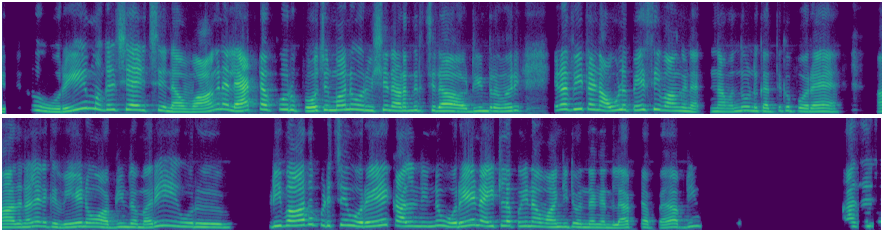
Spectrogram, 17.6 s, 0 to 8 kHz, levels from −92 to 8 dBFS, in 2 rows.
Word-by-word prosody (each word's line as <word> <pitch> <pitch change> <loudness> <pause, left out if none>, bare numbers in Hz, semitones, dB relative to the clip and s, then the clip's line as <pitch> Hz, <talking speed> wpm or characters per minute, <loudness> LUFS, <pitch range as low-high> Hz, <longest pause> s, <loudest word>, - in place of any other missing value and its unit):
எனக்கு 235 +9 -11 0.2
ஒரே 220 +9 +1 0.2
மகிழ்ச்சி 345 -1 -1
ஆயிடுச்சு. 320 -1 +1
"நான் 205 -1 0
வாங்கின 360 - +2
லேப்டாப்க்கும் 340 +7 +4
ஒரு 325 - -2
பிரோஜனமான 315 +7 +2
ஒரு 325 - 0
விஷயம் 290 +2 -1
நடந்துருச்சுடா!" 270 -1 +1
அப்படீன்ற 240 +3 -1
மாரி. 260 +4 -2 0.3
ஏன்னா, 350 +5 +5
வீட்ல 375 -2 +3
நான் 295 -4 +3
அவ்வளோ 335 +5 0
பேசி 340 +3 +1
வாங்குனேன். 250 -6 0 0.2
"நான் 215 -1 -3
வந்து 250 +5 -3
ஒண்ணு 250 -2 -3
கத்துக்க 260 +5 -4
போறேன். 220 0 0 0.5
அ - - -1
அதனால 250 +6 -1
எனக்கு 260 -4 -3
வேணும்." 270 0 0
அப்படீன்ற 245 +2 -2
மாரி, 270 +10 -2 0.2
ஒரு 255 -2 -1 0.7
பிடிவாதம் 345 +6 +3
பிடிச்சு 350 +2 -3
ஒரே 290 +3 +4 0.2
கால்ல 310 -1 +2
நின்னு 300 +4 -4
ஒரே 285 +4 +3
நைட்ல 320 +1 +2
போய் 310 0 -2
நான் 280 -3 -2
வாங்கிட்டு 255 0 -1
வந்தேங்க 225 -2 -3
அந்த 205 -1 -3
லேப்டாப்ப. 220 0 -5 0.2
அப்படீன்னு 285 +7 -9 1.5
அது 290 +2 -5
275 Hz, 160 wpm, -22 LUFS, 245-320 Hz, 1.5 s, ஏன்னா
